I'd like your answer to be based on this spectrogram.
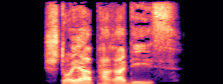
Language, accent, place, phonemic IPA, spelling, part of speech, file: German, Germany, Berlin, /ˈʃtɔɪ̯ɐpaʁaˌdiːs/, Steuerparadies, noun, De-Steuerparadies.ogg
- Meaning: tax haven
